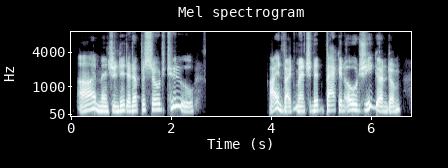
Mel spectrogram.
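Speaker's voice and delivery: put-on elderly old man voice, laid on. Claiming to have called a show theory early, in an old man voice. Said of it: "old man voice".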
